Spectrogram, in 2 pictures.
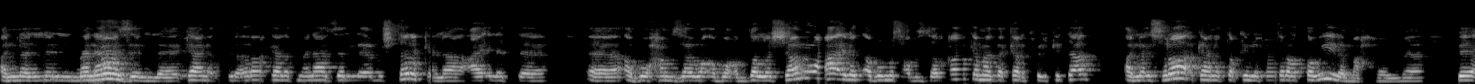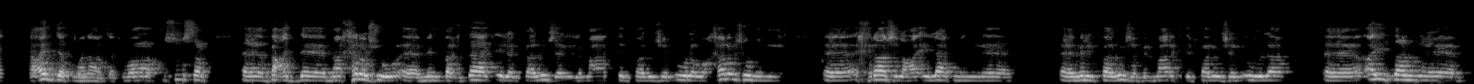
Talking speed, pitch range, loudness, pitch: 115 wpm, 180-205 Hz, -24 LUFS, 190 Hz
